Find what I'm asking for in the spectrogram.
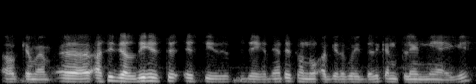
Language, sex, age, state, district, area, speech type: Punjabi, male, 18-30, Punjab, Ludhiana, urban, conversation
